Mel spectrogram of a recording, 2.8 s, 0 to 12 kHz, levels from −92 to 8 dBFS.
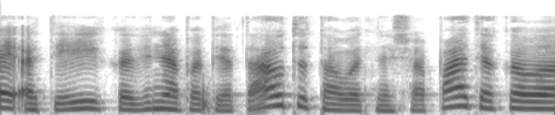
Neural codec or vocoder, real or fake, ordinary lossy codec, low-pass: none; real; MP3, 48 kbps; 7.2 kHz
